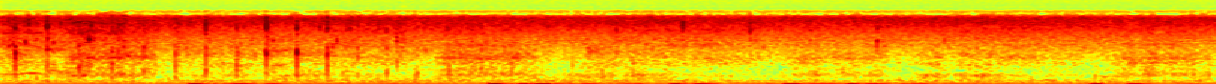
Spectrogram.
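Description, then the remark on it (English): An audience stomps their feet together on cue to imitate rain, a dense, continuous rumble with scattered sharper thumps rising and falling over a steady low hum. “We just made it rain.”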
